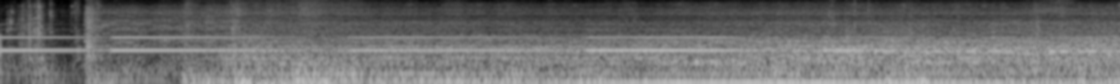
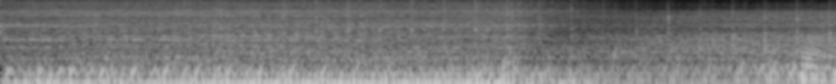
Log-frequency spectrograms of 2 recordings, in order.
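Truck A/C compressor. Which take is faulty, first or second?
first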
